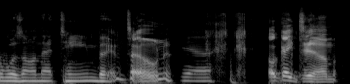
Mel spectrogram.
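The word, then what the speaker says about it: Antoine: the Lakers may have been the fact that Anton Walker was on that team but Antone yeah okay Tim say his name right no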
